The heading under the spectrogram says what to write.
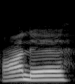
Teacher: مم ما میں بھی الف سے پیچھے زبر تھا، ایک الف کے برابر اس کو کھینچ کے پڑھنا ہے۔ آگے علی، آئین حرف حلقی کا حرف حلق کے درمیان سے ادا کرنا ہے، اور لام کے اوپر کھڑا زبر ہے، ایک الف کے برابر کھینچے۔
